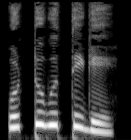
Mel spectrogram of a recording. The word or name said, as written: ಒಟ್ಟುಗುತ್ತಿಗೆ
